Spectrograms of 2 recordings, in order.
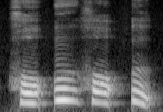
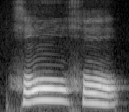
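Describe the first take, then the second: First: Two separate vowel sounds are pronounced in each syllable. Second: A single vowel sound is held long instead. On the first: The speaker calls it wrong. "We don't say" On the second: The speaker calls it right. "We say ho-ho, extending the o vowel"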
